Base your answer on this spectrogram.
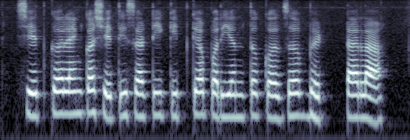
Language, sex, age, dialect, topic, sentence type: Marathi, female, 25-30, Southern Konkan, agriculture, question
